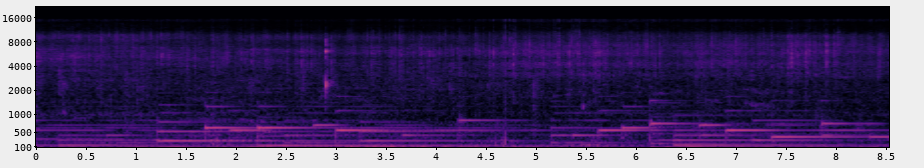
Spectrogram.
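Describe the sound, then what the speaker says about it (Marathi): Karli fish frying in a pan for a Konkan-style fish fry, a dense steady sizzle with crackling pops running close and unbroken throughout, no voices. "ते बघा आता मस्त मच्छी चांगली फ्राय झालेली आहे."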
